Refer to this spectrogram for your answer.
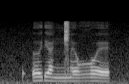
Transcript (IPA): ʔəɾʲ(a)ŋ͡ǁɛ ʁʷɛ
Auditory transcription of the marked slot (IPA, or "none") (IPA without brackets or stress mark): a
